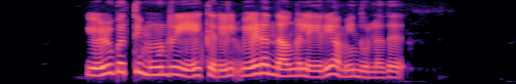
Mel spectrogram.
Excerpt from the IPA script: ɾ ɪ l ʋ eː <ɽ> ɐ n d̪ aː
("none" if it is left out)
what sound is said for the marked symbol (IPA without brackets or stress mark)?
ɽ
